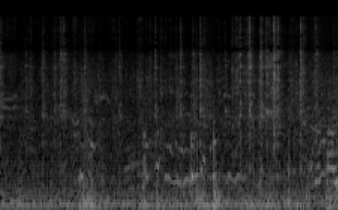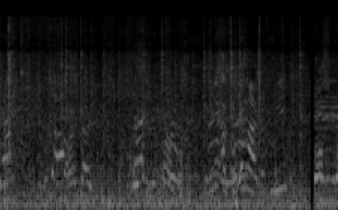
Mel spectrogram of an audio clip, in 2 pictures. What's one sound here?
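Children shout and call out playfully nearby.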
